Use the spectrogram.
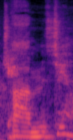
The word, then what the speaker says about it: gaol: This rhymes with Bale, starts with the J. In some different language, I think. It's spelled like Gaol. So. I know what to do. Jail.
